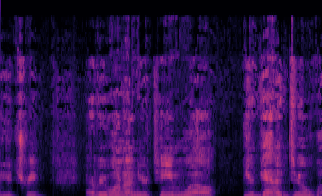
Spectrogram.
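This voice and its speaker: A man speaks at a fairly quick pace with a fairly high pitch and ordinary pitch variation. His is an unremarkable speaking voice. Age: 50s. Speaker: cleaning business owner. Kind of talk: podcast interview.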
